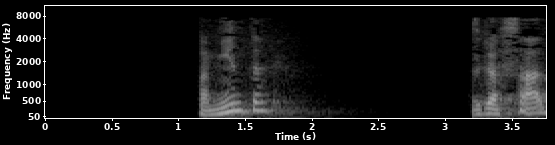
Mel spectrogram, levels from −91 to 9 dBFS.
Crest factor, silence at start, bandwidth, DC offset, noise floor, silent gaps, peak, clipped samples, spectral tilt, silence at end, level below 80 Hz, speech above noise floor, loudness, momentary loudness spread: 20 dB; 1.15 s; 7.6 kHz; under 0.1%; -83 dBFS; 2.67-3.16 s; -18 dBFS; under 0.1%; -6 dB/octave; 0 s; -76 dBFS; 51 dB; -35 LUFS; 12 LU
